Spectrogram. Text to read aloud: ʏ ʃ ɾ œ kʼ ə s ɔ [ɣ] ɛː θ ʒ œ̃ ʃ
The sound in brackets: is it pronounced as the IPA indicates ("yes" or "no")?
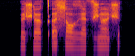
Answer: yes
